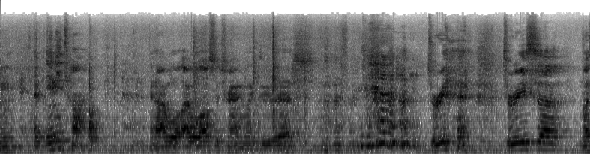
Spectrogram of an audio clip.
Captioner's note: laughter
